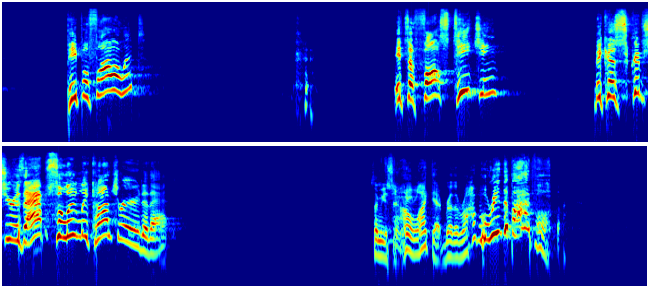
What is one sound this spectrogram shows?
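A man preaches with animation through a microphone, in bursts with pauses between.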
